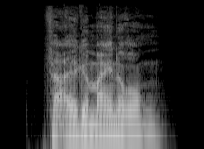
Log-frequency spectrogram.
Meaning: generalization
- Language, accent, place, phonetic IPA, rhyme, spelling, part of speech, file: German, Germany, Berlin, [fɛɐ̯ˌʔalɡəˈmaɪ̯nəʁʊŋ], -aɪ̯nəʁʊŋ, Verallgemeinerung, noun, De-Verallgemeinerung.ogg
